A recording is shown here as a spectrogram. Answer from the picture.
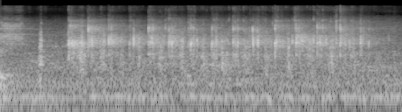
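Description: Portable electric blender bottle running, its blades crushing ice in water with a rapid, even rattle that starts under a second in.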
